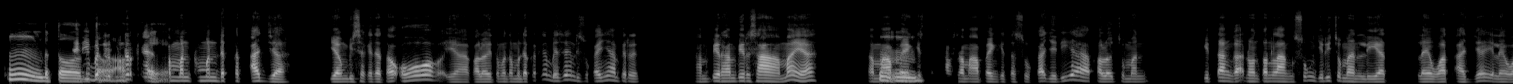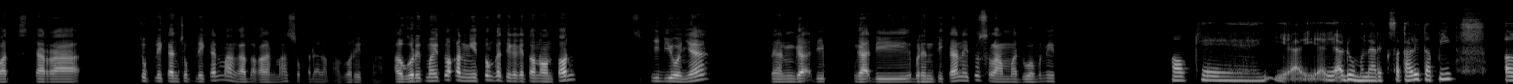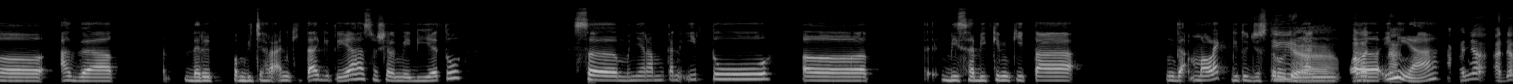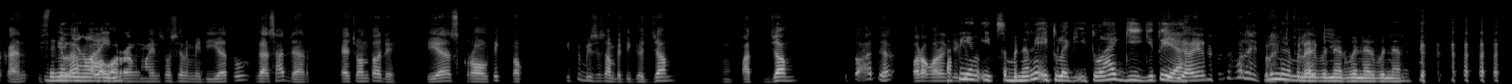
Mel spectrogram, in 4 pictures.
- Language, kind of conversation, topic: Indonesian, podcast, Bagaimana menurutmu algoritma memengaruhi apa yang kita tonton?
- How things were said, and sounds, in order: teeth sucking; tapping; laughing while speaking: "itu lagi itu lagi"; laugh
